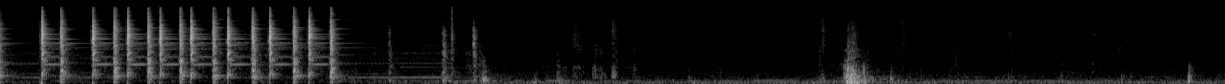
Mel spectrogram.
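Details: 2010 Toyota Sequoia 5.7 V8, microphone near the starter: quick run of about a dozen sharp clicks, then one duller clunk, engine never turns over; starter diagnosed as bad.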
